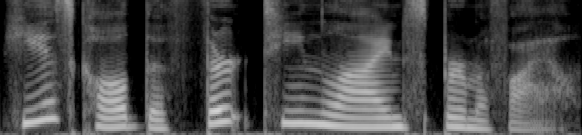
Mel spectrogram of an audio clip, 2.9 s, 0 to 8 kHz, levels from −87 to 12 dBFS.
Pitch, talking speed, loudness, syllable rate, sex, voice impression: 225 Hz, 145 wpm, -18 LUFS, 4.9 syllables/s, female, very feminine, very adult-like, thin, slightly tensed, slightly powerful, bright, slightly soft, clear, fluent, cute, very intellectual, very refreshing, sincere, calm, very friendly, very reassuring, very unique, very elegant, slightly wild, sweet, very lively, kind, slightly intense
